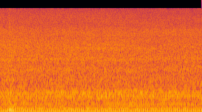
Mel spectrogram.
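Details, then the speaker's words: Electric motor trial run after installing new bearings: steady even hum with loud fan rush, no grinding or bearing noise compared with the old bearings; successful repair. "well the fan is making a lot of sound but there is absolutely no bearing sound now compared to the old bearings this is extremely silent"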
